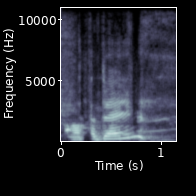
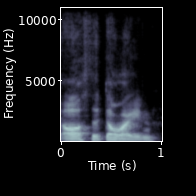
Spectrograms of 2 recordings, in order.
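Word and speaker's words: Arthedain: Arthur Dane. Arthur Dane. I pronounce it Arthur Dine. Arthur Dine. Yeah, I just which I think would be right, because it's like Dunedain.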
